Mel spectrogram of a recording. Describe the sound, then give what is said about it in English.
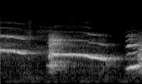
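A puppy, a miniature dachshund named Walter, yaps and whines excitedly, a few high-pitched drawn-out calls in quick succession, fairly loud, with no one talking. “Do you have a dog? Yeah, he's a puppy, and he got really excited and peed on the floor, and it's been really fun 15 minutes.”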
